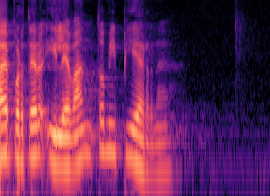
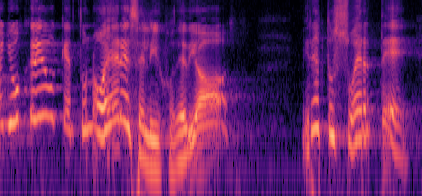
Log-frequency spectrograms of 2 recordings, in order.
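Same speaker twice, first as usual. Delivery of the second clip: a mocking tempter, rising higher and louder into a sneer; Satanás taunting; 9 semitones higher, 9 dB louder than usual. Satan taunting hungry Jesus in the desert, mocking and sneering. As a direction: needle him, doubting and scornful. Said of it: "le dijo".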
